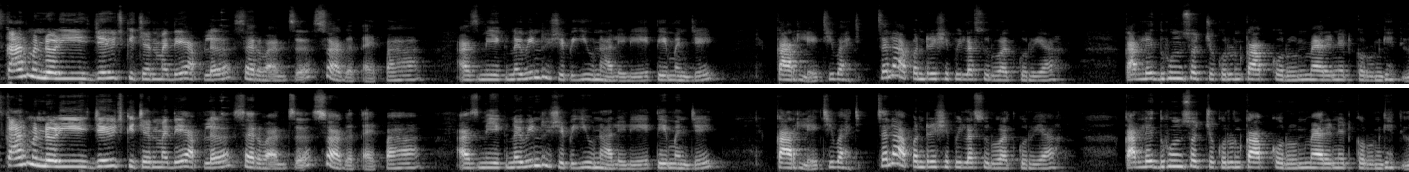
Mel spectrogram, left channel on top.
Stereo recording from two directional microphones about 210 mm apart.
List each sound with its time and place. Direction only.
0.0 s a woman's voice: centre (ahead or behind)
